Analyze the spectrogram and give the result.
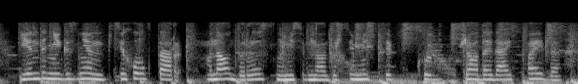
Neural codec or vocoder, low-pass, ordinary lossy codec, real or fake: none; 7.2 kHz; Opus, 32 kbps; real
